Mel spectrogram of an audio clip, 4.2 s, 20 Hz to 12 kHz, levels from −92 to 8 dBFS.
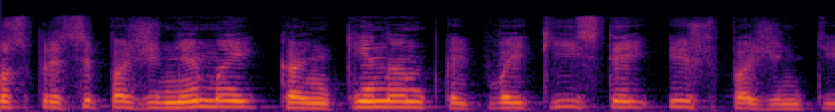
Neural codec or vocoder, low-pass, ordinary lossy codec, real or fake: none; 7.2 kHz; AAC, 32 kbps; real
